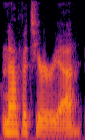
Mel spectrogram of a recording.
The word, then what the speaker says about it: Nefertiti: Nefertiti is tough. – Rhymes with cafeteria. – It rhymes with cafeteria. Like, that's what I kept thinking when I was like, Nefertiti.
